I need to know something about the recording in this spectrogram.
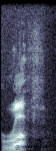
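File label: "rough", English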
